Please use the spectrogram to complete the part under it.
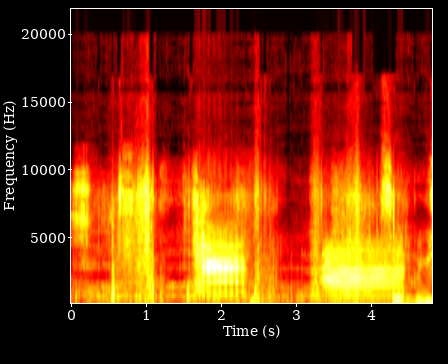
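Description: Sheep in the Minecraft video game bleating in several drawn-out, wavering calls, loud and near, with a person's voice talking in between.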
